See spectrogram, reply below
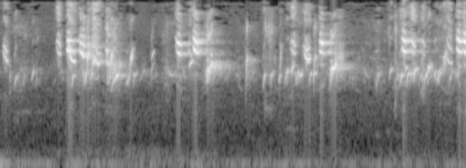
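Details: European goldfinch delivering quick, bright twittering phrases of tinkling high notes and short trills, repeated about once a second with short gaps, over a faint low hum.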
